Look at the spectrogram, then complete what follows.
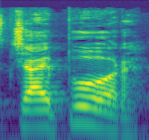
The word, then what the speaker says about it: Jaipur: I'm like no it's not that you say Jai purr it kind of sounds like diaper so I looked it up the official pronunciation is Jaipur Jaipur is a city in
